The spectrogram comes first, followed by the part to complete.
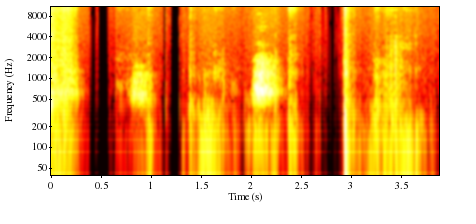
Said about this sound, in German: Vielleicht hört ihr es. Der Hund. Aber ja, tut mir leid, wenn hier so ein paar Geräusche entstehen.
